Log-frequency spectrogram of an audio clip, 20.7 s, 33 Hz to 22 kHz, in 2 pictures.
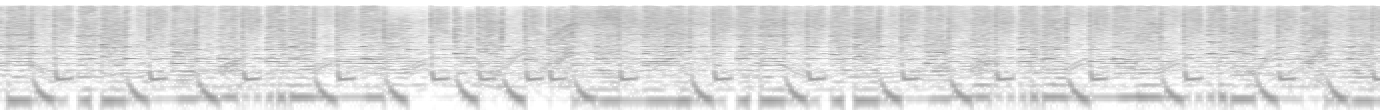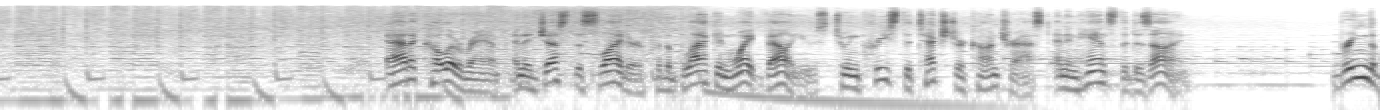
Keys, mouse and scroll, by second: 2.8-3.3 middle drag, 3.3-4.1 scroll down 2, 4.1 drag, 5.1 click, 5.9 click, 6.5 shift+a, 14.4-15.5 scroll up 6, 15.5-16.9 middle drag, 16.9-20.0 drag, 20.3-20.7 drag.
